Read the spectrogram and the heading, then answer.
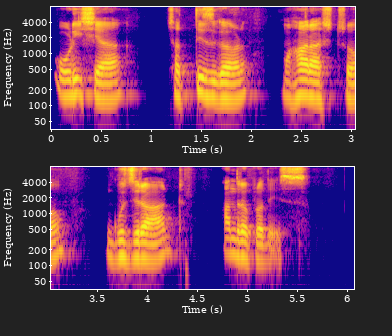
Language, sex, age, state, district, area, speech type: Odia, male, 18-30, Odisha, Nuapada, urban, spontaneous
